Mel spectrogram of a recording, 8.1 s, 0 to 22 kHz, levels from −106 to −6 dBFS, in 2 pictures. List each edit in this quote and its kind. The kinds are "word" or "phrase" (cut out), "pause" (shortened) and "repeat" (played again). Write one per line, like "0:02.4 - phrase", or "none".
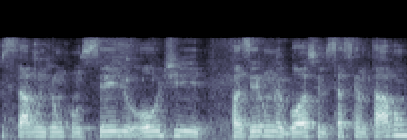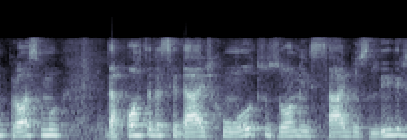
none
